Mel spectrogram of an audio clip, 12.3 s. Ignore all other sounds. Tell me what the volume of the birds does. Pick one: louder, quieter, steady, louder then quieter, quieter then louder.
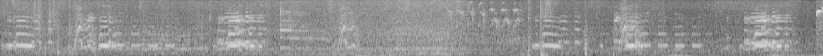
quieter then louder.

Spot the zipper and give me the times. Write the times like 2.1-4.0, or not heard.
1.0-1.5, 5.0-5.5, 9.2-9.7.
